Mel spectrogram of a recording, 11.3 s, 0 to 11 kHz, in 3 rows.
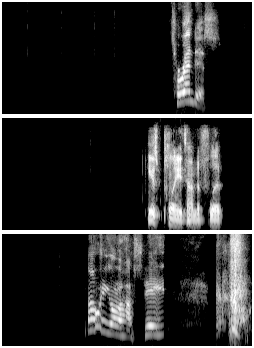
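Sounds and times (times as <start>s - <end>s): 
speech: 2.6s - 3.3s, 5.9s - 7.1s, 8.8s - 10.0s, 10.7s - 11.2s
person sneezing: 10.7s - 11.2s.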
